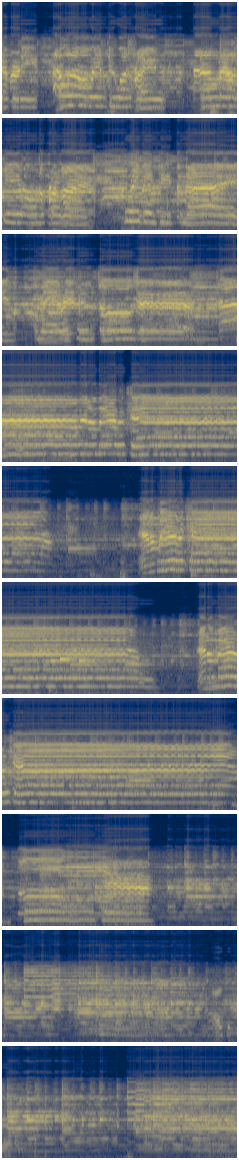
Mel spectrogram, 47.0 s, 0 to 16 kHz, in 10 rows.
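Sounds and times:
girl singing with vibrato: 0:04.0 - 0:13.4, 0:14.0 - 0:18.6, 0:39.5 - 0:41.0.

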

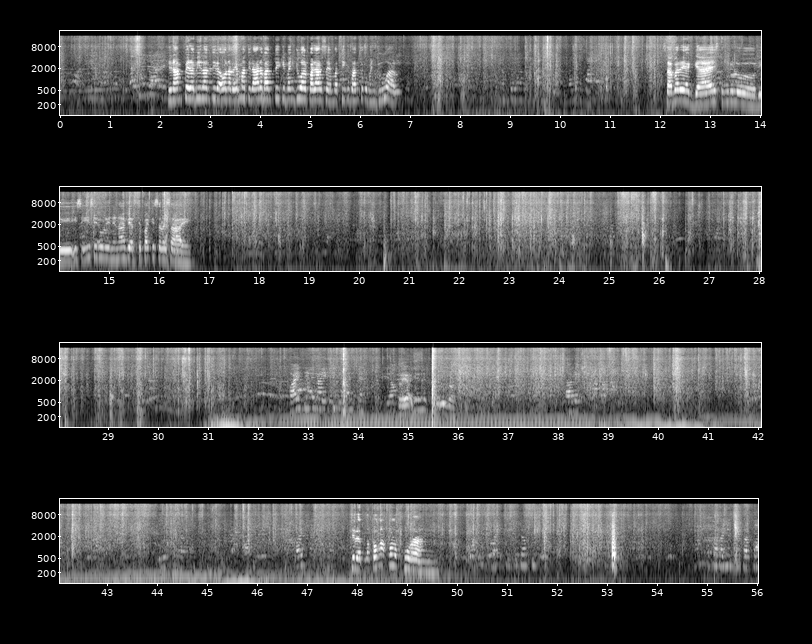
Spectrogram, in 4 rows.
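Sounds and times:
plastic bags rustling: 0:00.0 - 0:56.0
faint voices: 0:17.7 - 0:56.0.

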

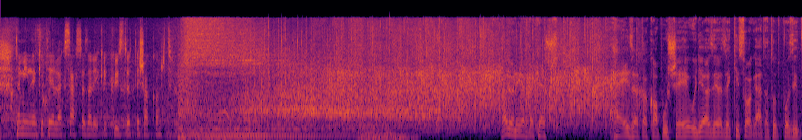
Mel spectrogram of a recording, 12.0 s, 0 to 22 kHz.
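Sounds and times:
audience applause: 0:03.2 - 0:09.7.

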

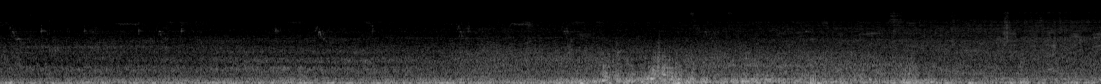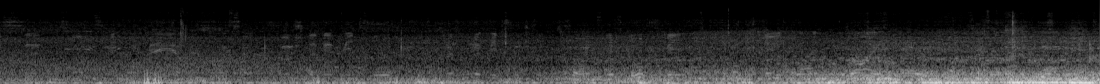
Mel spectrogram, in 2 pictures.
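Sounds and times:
city road traffic rumble: 0:00.0 - 0:22.0.

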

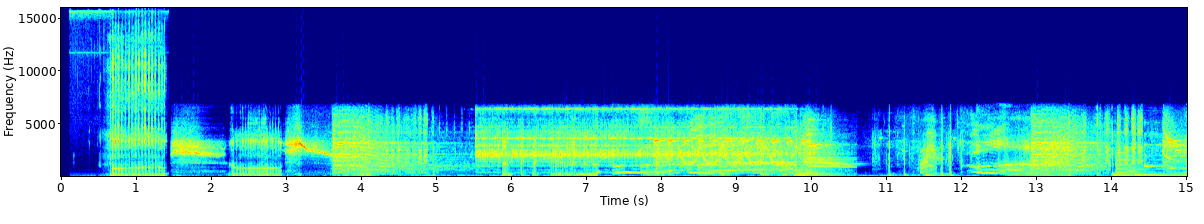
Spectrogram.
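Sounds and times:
cartoon growl-like vocal noises: 0:06.7 - 0:08.9.

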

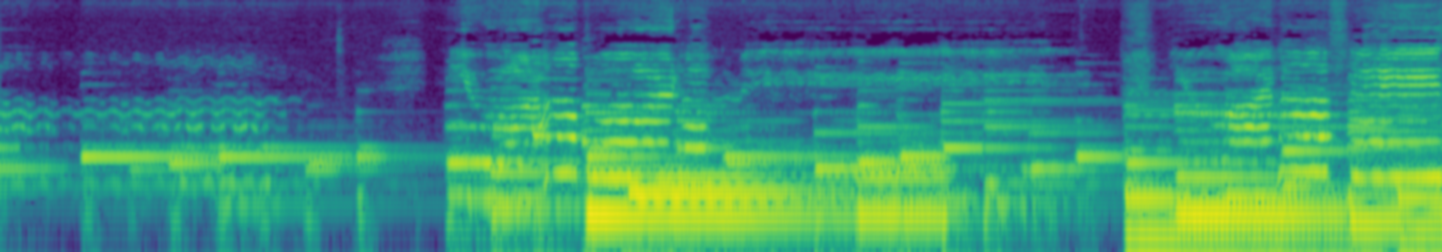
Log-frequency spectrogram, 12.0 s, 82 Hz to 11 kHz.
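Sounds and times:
woman singing with vibrato: 0:00.0 - 0:02.8, 0:03.7 - 0:09.0, 0:09.8 - 0:12.0.

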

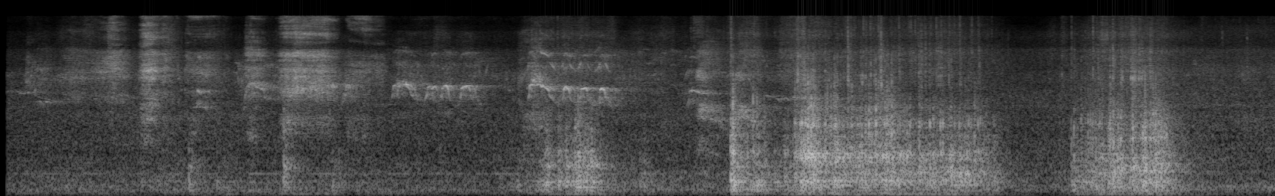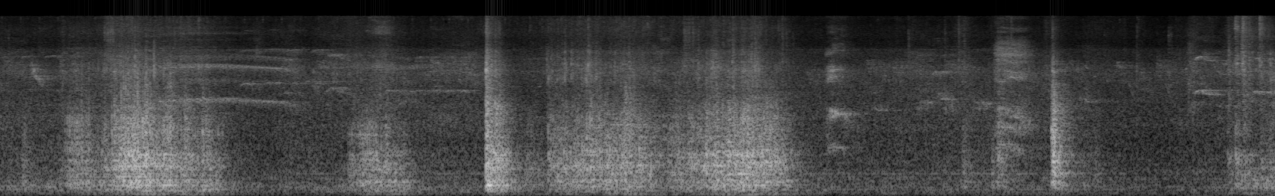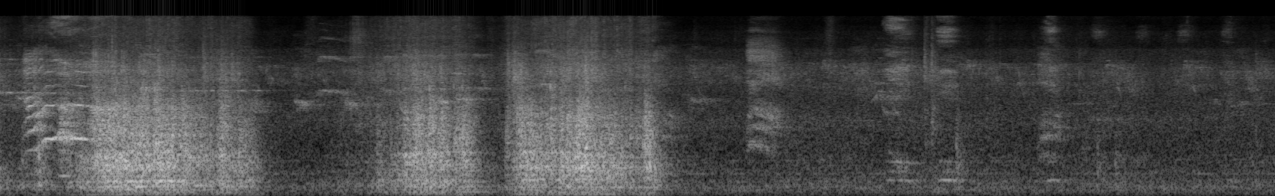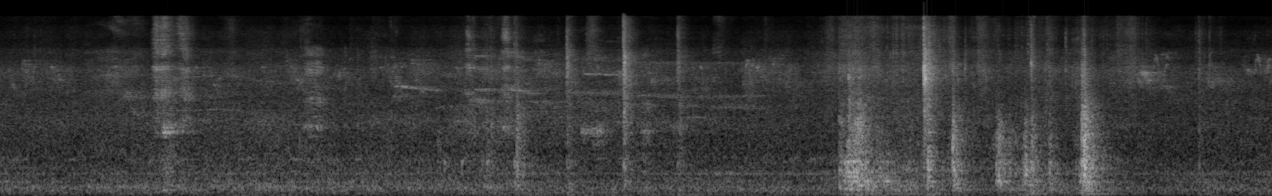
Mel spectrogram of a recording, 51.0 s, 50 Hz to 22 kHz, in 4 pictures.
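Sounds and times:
plastic chair scraping concrete: 0:05.1 - 0:21.2, 0:24.7 - 0:32.4, 0:46.5 - 0:50.5
walker wheels rolling: 0:05.1 - 0:21.2, 0:21.8 - 0:32.5, 0:42.0 - 0:50.5.

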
